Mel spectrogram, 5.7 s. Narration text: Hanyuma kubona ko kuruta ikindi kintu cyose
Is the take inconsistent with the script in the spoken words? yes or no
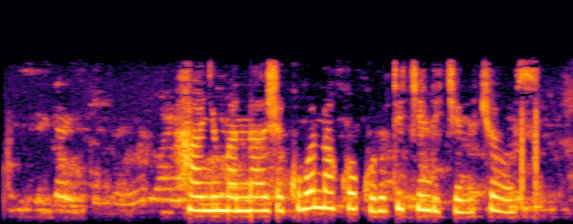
yes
